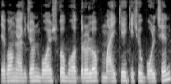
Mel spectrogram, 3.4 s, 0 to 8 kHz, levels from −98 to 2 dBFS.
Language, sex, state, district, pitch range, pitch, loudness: Bengali, male, West Bengal, Jhargram, 125-140 Hz, 130 Hz, -17 LUFS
